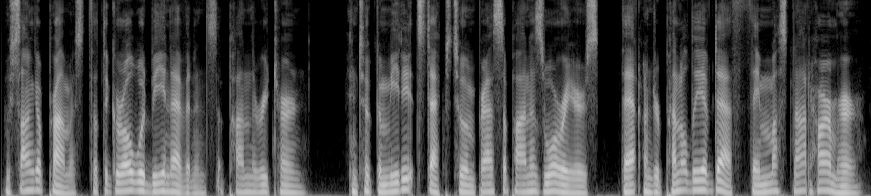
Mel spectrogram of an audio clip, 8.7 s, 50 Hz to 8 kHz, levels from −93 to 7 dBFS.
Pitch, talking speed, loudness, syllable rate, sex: 115 Hz, 215 wpm, -20 LUFS, 6.2 syllables/s, male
